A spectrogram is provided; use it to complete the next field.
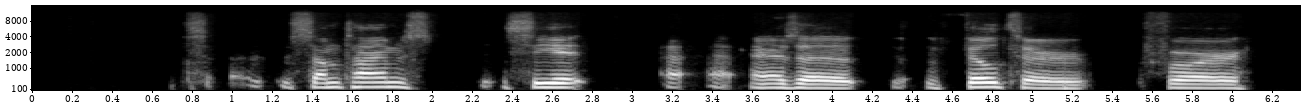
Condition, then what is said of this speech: Stuttering. Well, so that, first of all, that's rarely the case, but when, if I'm fluent, I feel like something is missing.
